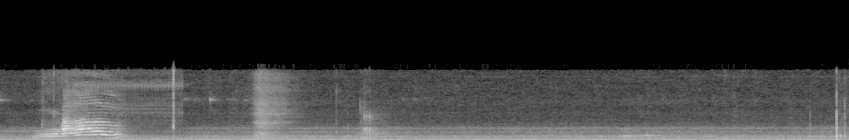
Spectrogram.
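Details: A cat gives a single drawn-out meow lasting about a second, rising then falling with a clear harmonic tone, followed by near silence with a few faint clicks and soft background rustle.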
